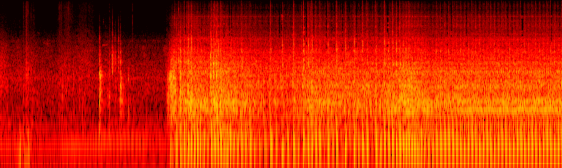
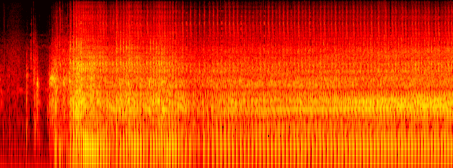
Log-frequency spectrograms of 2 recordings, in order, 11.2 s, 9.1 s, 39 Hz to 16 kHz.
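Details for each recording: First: Honda CT110 12-volt single-cylinder after head gasket replacement and valve clearances set to 0.002 in (0.05 mm) cold: engine starts and settles into a smooth, steady idle, tapping noise gone. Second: Honda CT110 small motorcycle engine after head gasket replacement, started briefly and idling, light steady tap-tap-tapping from loose tappets; excessive valve clearances, to be set cold at 0.002 in (0.05 mm).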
